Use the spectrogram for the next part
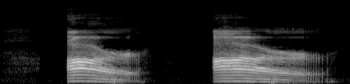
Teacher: c'est pas la gorge euh vous allez pas sentir dans la gorge vous allez le sentir euh à l'avant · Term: son r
